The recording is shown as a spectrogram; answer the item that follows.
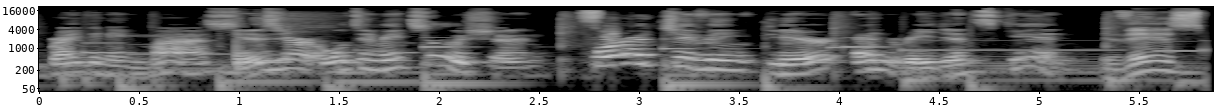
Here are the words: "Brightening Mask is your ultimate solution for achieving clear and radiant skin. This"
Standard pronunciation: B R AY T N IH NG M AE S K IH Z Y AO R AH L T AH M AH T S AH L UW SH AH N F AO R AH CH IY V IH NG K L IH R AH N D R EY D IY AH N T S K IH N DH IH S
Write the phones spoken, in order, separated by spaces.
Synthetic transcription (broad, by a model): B R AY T N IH NG M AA S IH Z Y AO R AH L T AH M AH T S AH L UW SH AH N F AO R AH CH IY V IH NG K L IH R AH N D R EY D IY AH N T S K IH N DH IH S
